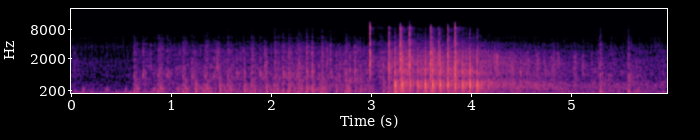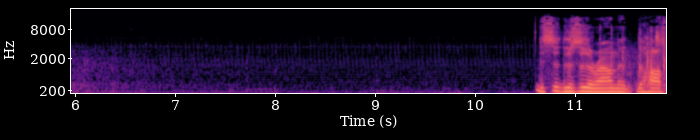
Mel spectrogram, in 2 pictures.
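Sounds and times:
gunfire during a military raid toward a refugee camp: 0.6s - 5.9s
speech: 10.6s - 11.9s.

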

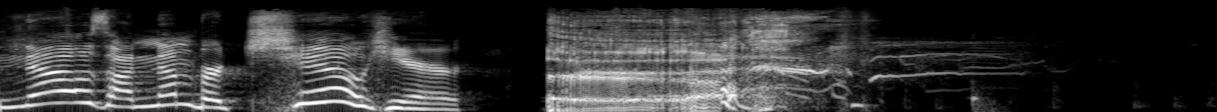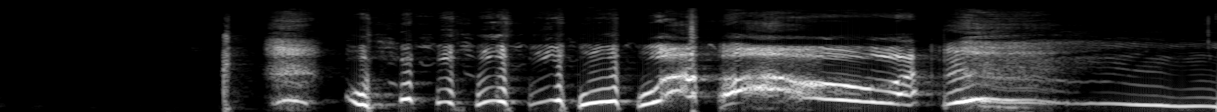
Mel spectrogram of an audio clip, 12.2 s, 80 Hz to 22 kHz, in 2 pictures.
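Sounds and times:
speech: 0.0s - 4.0s, 7.4s - 12.0s
long loud rumbling burp: 2.7s - 4.0s
laughter: 7.8s - 9.5s.

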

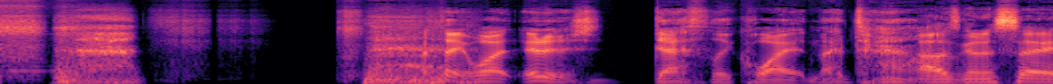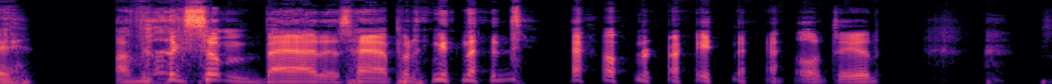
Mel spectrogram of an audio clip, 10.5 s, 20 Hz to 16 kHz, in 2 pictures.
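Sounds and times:
heavy drunken ragged breathing: 0.0s - 2.3s
speech: 2.1s - 9.8s
laughter: 7.2s - 9.6s.

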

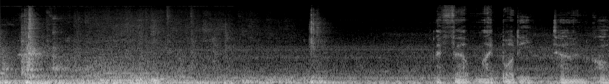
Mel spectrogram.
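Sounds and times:
heavy metal lift doors creaking and sliding open: 0.0s - 3.8s
low mechanical rumble: 0.0s - 6.0s.

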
